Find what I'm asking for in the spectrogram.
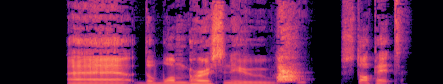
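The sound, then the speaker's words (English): A dog barks in a quick series of sharp, high barks and yips, several close together, then a short pause and a few more brief yips. “I'm just getting barked at for no reason.”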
